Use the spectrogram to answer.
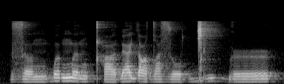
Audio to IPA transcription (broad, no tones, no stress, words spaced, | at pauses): zʌŋ ɓʌŋ͡mɜŋqʰʌɗa lʲodˤʌzo ɡ͡ǀi ɡ͡bə˞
